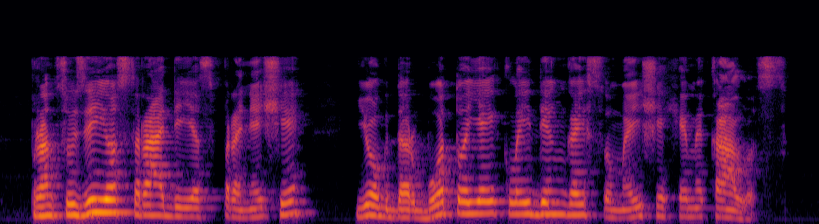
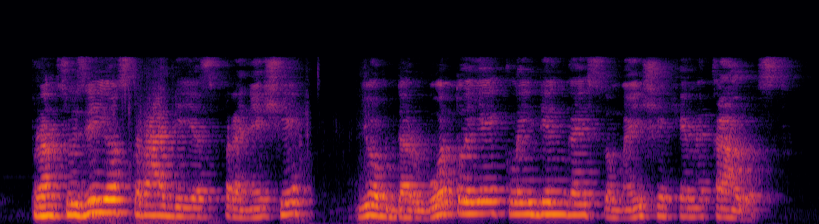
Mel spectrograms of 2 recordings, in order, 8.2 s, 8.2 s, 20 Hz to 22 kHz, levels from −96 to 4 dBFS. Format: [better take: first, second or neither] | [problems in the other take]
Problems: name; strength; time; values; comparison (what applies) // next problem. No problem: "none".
first | noise reduction (neural separator model SepFormer DNS4)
